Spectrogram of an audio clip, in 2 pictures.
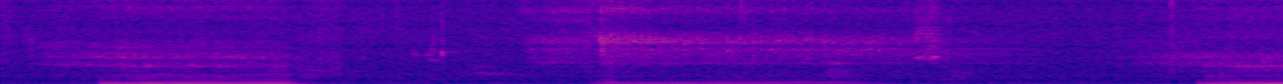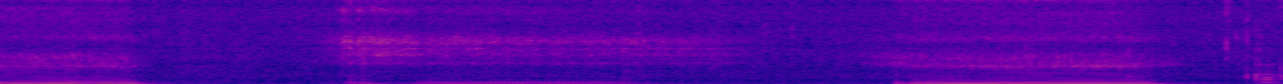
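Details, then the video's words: Sleeping Labrador Retriever puppy snoring loudly, said to snore like a man: five deep, rasping snores in about thirteen seconds, alternating tonal, harmonic-rich breaths with rougher noisy ones, each lasting one to one and a half seconds, in a quiet room. "Щенок лабрадор Белла храпит как мужик!))"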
